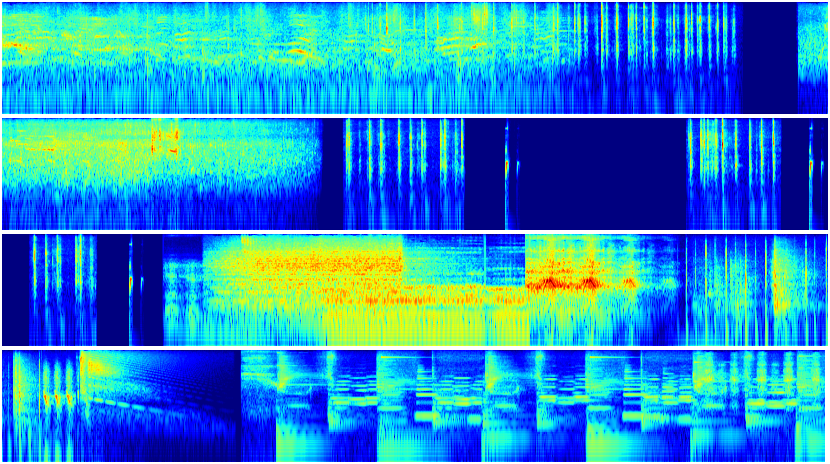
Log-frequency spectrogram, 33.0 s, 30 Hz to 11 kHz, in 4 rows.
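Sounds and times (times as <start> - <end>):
keyboard typing: 5.3 - 7.4, 11.7 - 12.9, 15.2 - 16.0, 16.8 - 17.5.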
